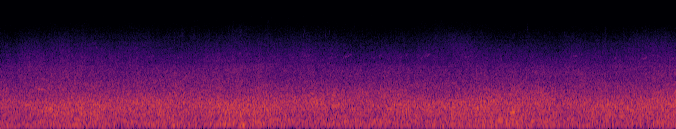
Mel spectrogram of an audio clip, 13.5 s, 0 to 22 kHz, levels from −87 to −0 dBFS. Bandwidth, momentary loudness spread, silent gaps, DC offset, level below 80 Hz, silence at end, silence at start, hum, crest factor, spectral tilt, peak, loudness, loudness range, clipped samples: 16 kHz; 3 LU; none; under 0.1%; -52 dBFS; 0 s; 0 s; none; 14 dB; -6 dB/octave; -24 dBFS; -37 LUFS; 1 LU; under 0.1%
